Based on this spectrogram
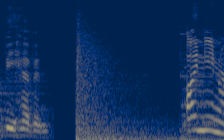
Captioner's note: thunk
